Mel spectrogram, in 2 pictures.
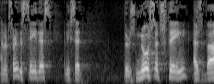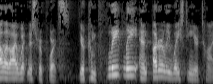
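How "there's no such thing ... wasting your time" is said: heated, loud, raised retort. Retelling what a man in a coffee shop said to him: imitating a raised voice. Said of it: "I just raised my voice for this".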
